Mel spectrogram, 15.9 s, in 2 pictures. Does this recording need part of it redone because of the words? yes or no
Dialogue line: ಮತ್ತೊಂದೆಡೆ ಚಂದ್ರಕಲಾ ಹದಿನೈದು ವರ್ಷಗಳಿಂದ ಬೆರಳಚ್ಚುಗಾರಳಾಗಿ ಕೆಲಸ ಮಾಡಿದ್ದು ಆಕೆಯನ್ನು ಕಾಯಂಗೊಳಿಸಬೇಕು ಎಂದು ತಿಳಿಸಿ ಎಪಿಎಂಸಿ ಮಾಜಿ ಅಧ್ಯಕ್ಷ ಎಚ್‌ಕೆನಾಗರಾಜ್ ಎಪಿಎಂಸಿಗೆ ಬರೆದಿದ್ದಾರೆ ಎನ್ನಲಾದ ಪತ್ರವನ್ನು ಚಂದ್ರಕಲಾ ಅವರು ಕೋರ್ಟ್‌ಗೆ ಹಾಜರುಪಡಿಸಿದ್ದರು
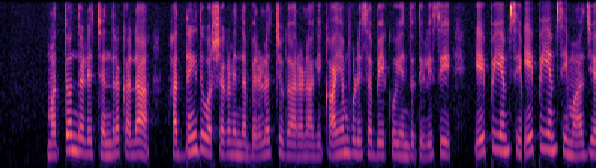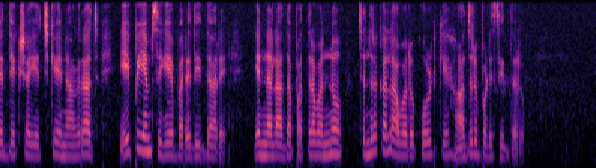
yes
